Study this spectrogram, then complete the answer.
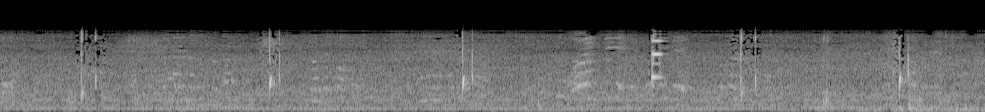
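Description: Short electronic clicks and chimes sound as game buttons are tapped.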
